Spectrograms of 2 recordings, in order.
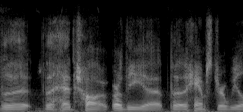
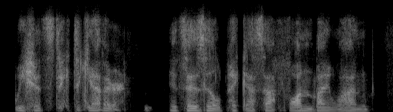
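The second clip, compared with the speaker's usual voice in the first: whispering; 3 dB quieter than usual. Whispering to the group in character beside a door: whisper. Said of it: "I'm gonna whisper to the group".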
